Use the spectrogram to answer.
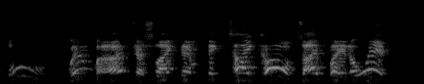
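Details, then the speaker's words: Simulated moderate hearing loss applied to cartoon dialogue: the audio sounds thin and filtered, with the words hard to make out; in this simulation the low pitches are heard better than the high pitches. "these are hearing loss simulations i'm just gonna do this one this is flintstones"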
